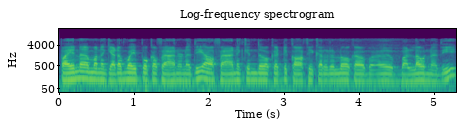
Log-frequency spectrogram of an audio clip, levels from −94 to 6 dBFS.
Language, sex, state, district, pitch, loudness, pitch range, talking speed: Telugu, male, Telangana, Hyderabad, 120 Hz, -20 LUFS, 115-125 Hz, 145 wpm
